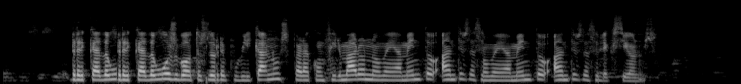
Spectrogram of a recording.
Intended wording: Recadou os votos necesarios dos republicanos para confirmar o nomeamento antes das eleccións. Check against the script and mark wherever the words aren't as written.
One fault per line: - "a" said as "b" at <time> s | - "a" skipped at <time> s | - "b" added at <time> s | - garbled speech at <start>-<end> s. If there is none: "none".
- "recadou" added at 1.2 s
- "necesarios" skipped at 2.1 s
- "nomeamento antes das" added at 4.8 s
